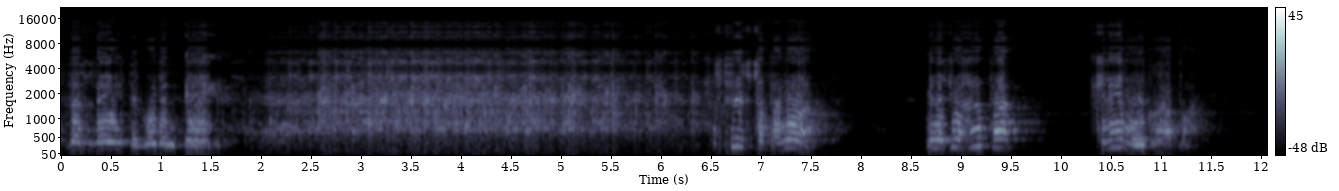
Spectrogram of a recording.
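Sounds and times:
crowd cheering and applauding: 1.8 - 6.6.

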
